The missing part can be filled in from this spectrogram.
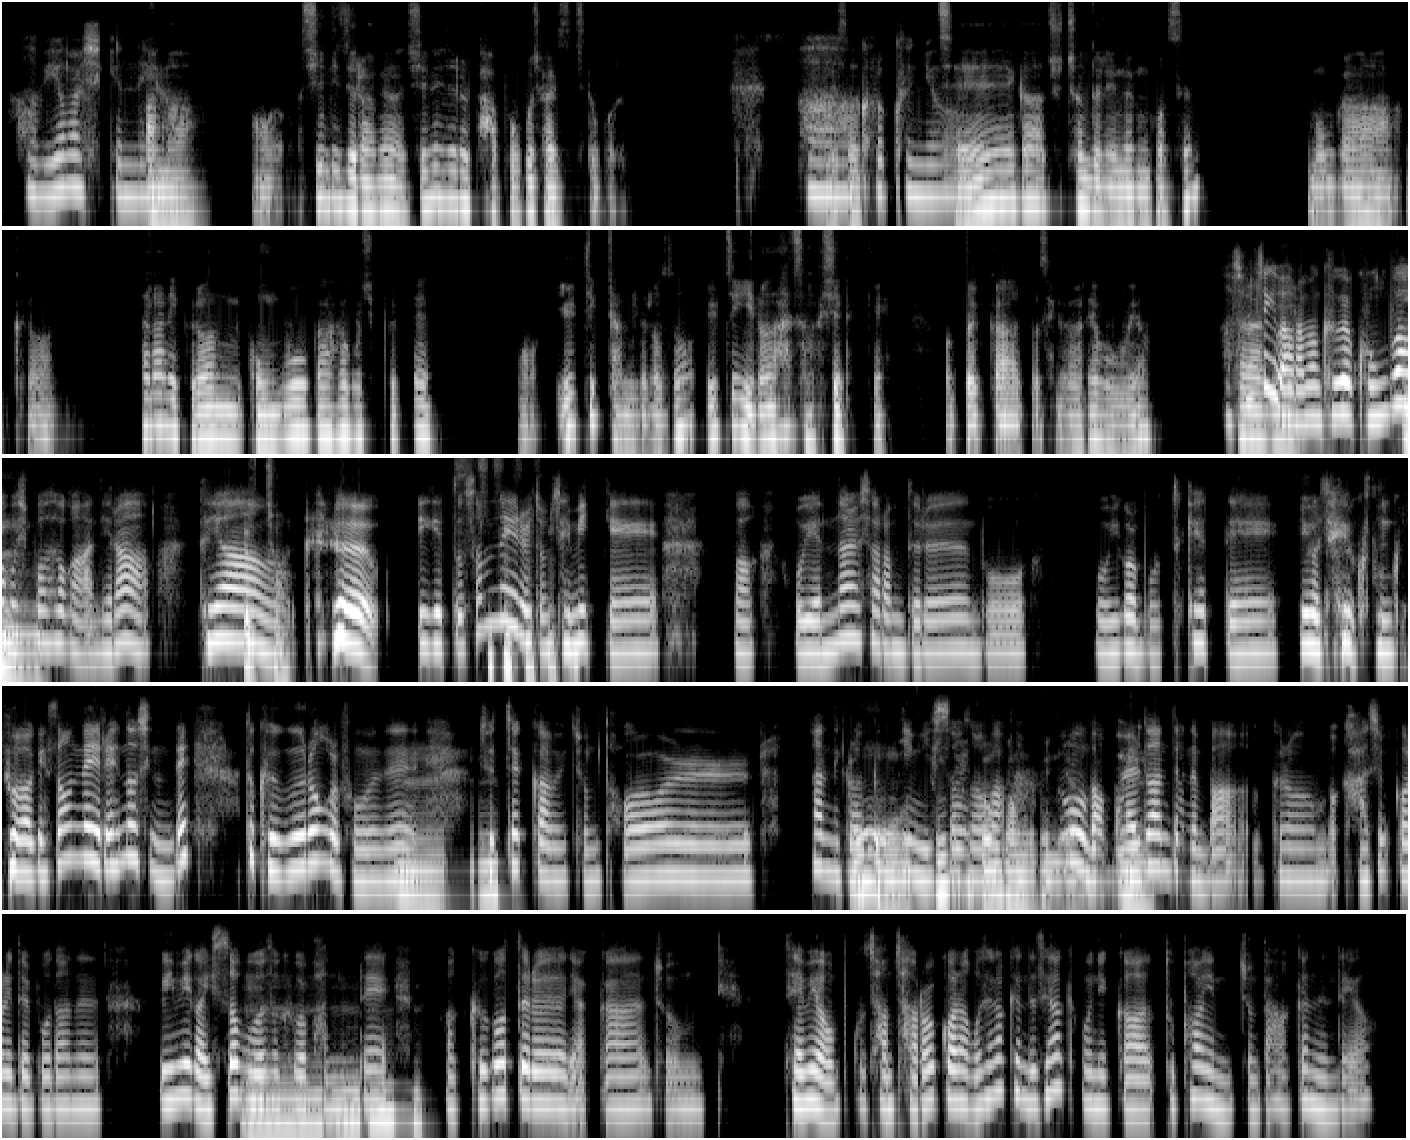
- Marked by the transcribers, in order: tapping; other background noise; laughing while speaking: "일어나서 하시는 게"; laughing while speaking: "그"; laugh; laughing while speaking: "이걸 되게 궁금하게"
- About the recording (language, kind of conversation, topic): Korean, advice, 자기 전에 스마트폰 사용을 줄여 더 빨리 잠들려면 어떻게 시작하면 좋을까요?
